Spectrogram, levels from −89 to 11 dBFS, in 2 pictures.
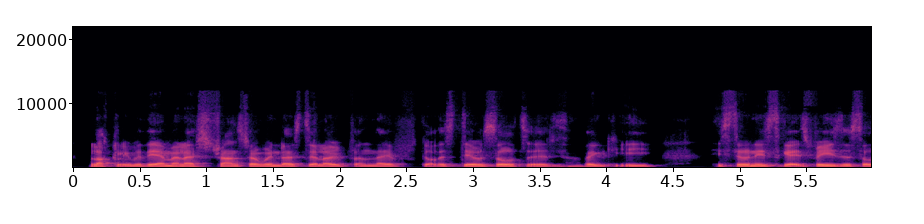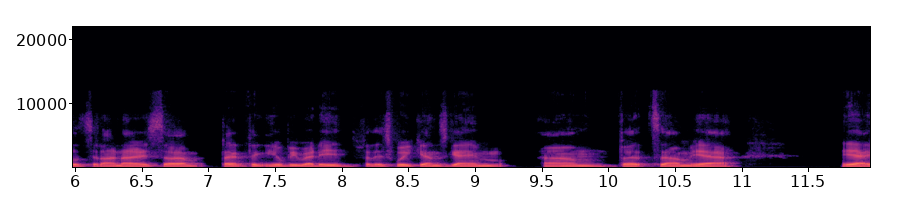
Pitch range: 95-100 Hz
